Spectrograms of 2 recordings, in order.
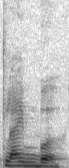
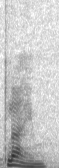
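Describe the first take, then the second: First: The final B is pronounced. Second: The final B is silent. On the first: The speaker calls it wrong. "You don't say climber" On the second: The speaker calls it right. "you just say climb"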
